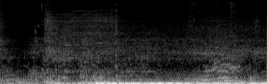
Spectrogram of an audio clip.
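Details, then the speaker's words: 2018 Vauxhall Crossland X with 33,000 miles, previously with a horrific engine noise, started after the air conditioning was serviced and refilled: quick crank, then a smooth, even idle with no squeal or rattle; noise gone. "listen that already it's perfect"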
